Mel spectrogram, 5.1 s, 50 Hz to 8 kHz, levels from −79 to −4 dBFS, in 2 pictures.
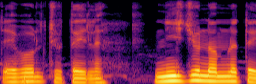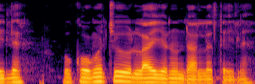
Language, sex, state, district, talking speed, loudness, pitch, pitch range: Wancho, male, Arunachal Pradesh, Longding, 165 wpm, -15 LUFS, 105 Hz, 95-120 Hz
